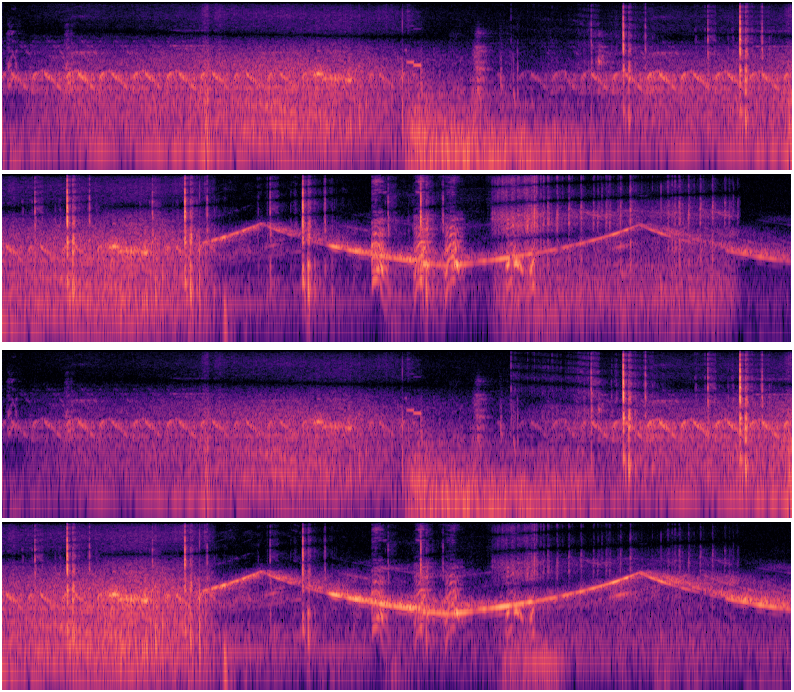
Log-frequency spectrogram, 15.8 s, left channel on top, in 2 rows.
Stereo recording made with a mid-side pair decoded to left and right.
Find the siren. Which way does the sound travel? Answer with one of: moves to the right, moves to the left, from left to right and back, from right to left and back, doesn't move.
moves to the right.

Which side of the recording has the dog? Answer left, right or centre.
left.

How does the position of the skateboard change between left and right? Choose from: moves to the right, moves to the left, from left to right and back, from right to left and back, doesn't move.
moves to the left.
